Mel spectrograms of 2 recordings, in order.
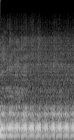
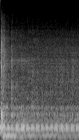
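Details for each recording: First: Motorcycle held just above idle with slight throttle preload before clutch engagement: smooth, even purr with a steady note and no misses. Healthy engine, correct preload. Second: Motorcycle pulling away from idle, clutch released without throttle preload: engine note sags and labours under two seconds, then cuts out with a clunk; stall from clutch release without throttle.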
